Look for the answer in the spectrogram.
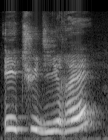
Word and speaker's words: étudierai: Étudierai, on écrit le E mais on ne le prononce pas du tout.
